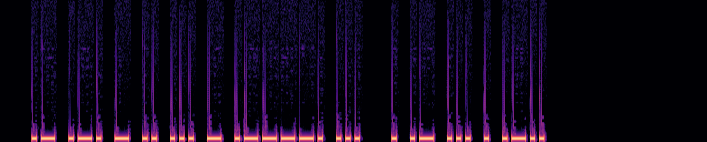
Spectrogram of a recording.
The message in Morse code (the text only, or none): ARTIST'S EASEL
